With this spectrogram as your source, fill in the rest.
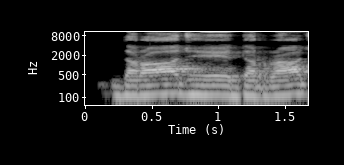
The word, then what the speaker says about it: دراج: پیدا ہوتا ہے کہ راوی کا تلفظ کیا ہے؟ دراج ہے، کہہ رہے ہیں کہ بتثقیل الراء، را پہ شد ہے، وآخرہ جیم، دراجن ہے، دراح نہیں ہے۔ ابن سمعان، ابو السمح،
